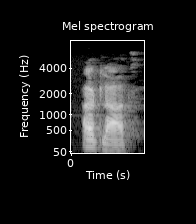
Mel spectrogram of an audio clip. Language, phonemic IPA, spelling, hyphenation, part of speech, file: Dutch, /ˈœy̯tlaːt/, uitlaat, uit‧laat, noun / verb, Nl-uitlaat.ogg
- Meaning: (noun) 1. exhaust, system through which burned gases, steam etc. are vented or otherwise discharged; especially used for a car exhaust 2. any outlet, to relieve pressure, literally and figuratively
